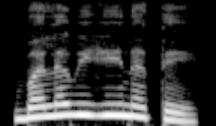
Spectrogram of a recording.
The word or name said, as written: ಬಲವಿಹೀನತೆ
